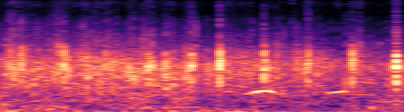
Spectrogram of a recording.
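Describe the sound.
Audience applause at a singing performance before the singing starts: brisk, steady clapping with sharp individual claps standing out, and a voice briefly audible through it.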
